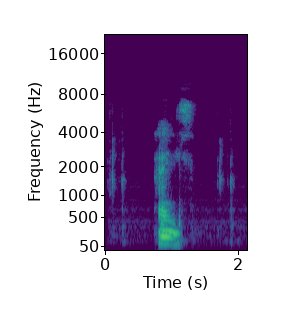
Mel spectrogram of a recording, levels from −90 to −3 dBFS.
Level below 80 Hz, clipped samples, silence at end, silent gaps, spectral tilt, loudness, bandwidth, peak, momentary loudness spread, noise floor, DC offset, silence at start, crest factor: -66 dBFS; under 0.1%; 0.25 s; none; -5.5 dB/octave; -35 LUFS; 7.6 kHz; -16 dBFS; 26 LU; -63 dBFS; under 0.1%; 0.1 s; 22 dB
